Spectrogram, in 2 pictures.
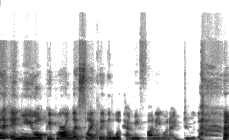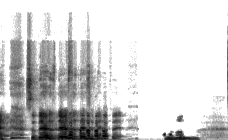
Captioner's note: laughing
